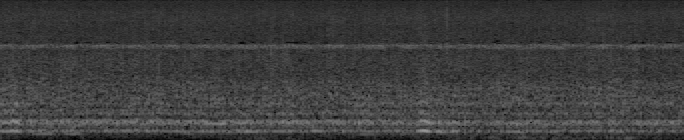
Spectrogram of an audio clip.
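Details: Natural bee buzzing forms an unbroken humming drone, with short louder flybys near the start and just after three seconds.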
